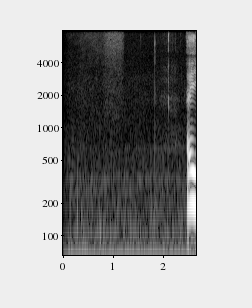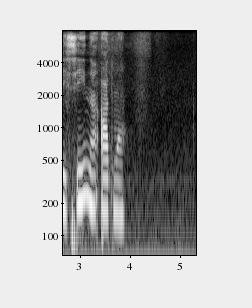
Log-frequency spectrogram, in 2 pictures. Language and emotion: Russian, neutral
